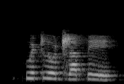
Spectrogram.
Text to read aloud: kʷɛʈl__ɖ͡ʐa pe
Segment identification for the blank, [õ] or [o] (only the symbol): o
